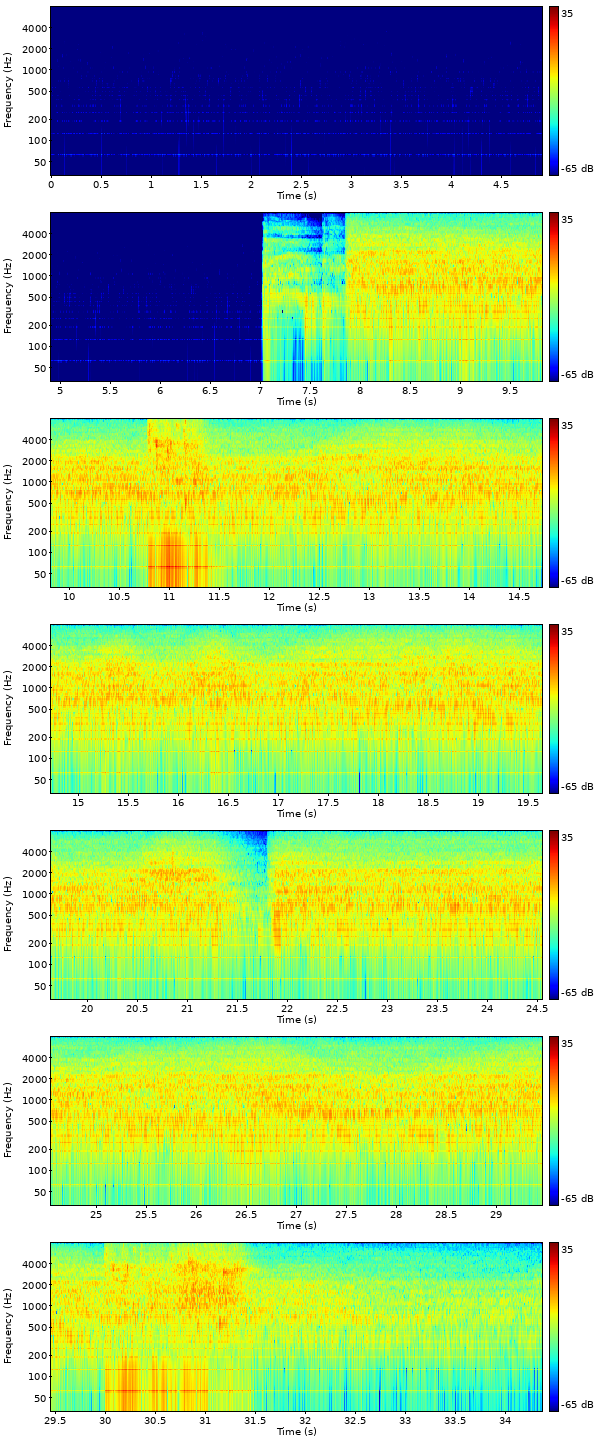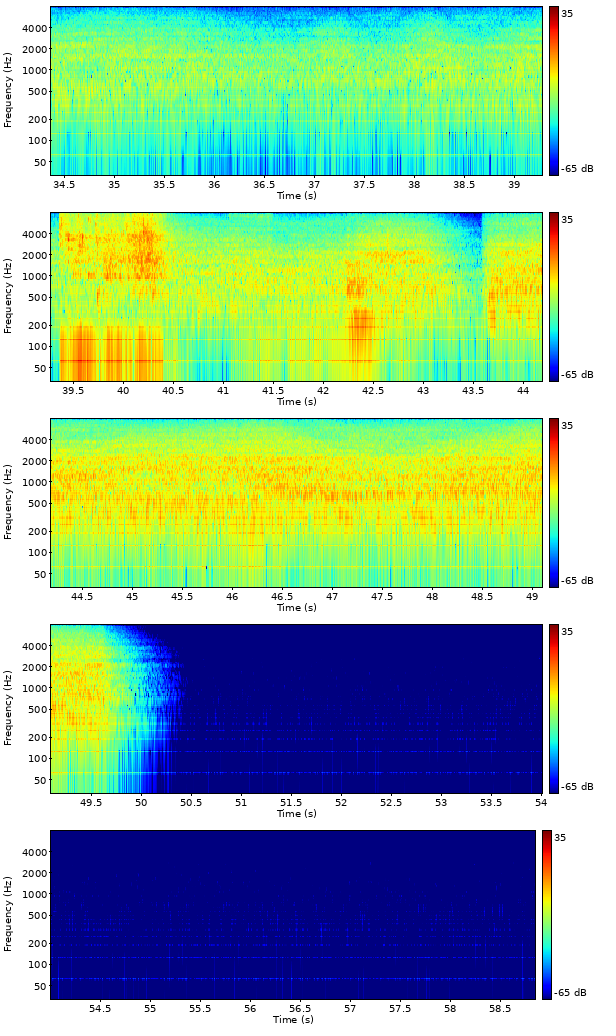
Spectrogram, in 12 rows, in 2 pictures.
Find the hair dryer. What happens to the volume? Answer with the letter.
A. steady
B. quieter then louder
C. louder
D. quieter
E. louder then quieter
B.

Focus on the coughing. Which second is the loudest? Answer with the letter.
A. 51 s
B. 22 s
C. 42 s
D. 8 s
C.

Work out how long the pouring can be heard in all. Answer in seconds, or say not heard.
3 s.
